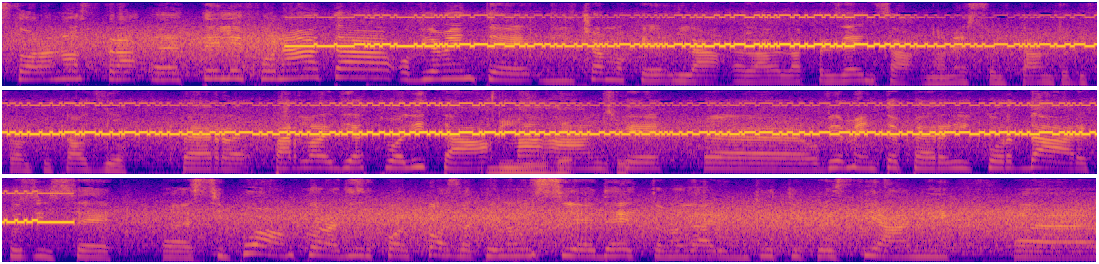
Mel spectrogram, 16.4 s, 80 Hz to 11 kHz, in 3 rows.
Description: RTTY (75 baud, 170 Hz shift), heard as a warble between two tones, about 2200 Hz centre, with radio static. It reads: 63590 26346 89430 58817 54379 13313 27352 72208 53388 87762 35209 27398 54712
